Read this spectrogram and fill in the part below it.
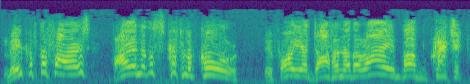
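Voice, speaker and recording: A man voicing Scrooge, an elderly reformed miser, giddy and overjoyed, in a high, cracking excited falsetto. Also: brisk, slightly rough, heavily acted. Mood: jovial. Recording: dull lo-fi audio with faint music.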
